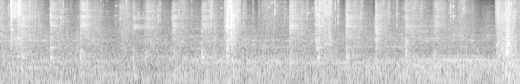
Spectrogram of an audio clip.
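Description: Hands grip and clank against metal bars in quick bursts.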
